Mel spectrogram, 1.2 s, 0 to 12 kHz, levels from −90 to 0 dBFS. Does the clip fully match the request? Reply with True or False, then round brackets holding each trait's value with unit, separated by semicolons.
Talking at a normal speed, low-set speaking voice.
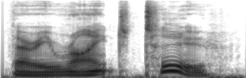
True (145 wpm; 110 Hz)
